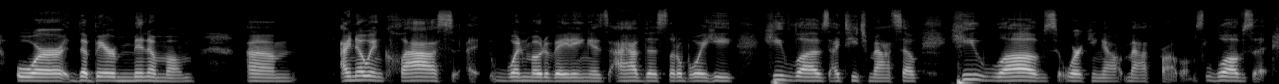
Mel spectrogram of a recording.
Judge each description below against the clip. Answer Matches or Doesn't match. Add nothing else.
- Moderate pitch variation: Doesn't match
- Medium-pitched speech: Matches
